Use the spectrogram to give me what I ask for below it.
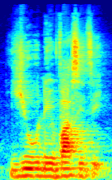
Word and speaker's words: university: It does not begin with a vowel sound. Okay, this is a consonant sound because it's Y. U university.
